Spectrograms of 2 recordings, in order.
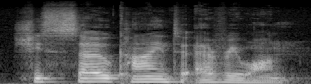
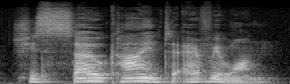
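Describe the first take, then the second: The two takes are said the same way.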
